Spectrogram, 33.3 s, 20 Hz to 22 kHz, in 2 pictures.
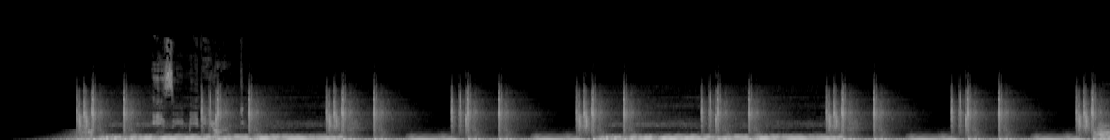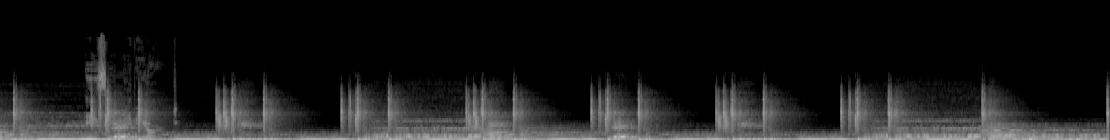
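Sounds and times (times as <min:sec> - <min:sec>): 
epic choral trailer music: 0:00.9 - 0:33.2.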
